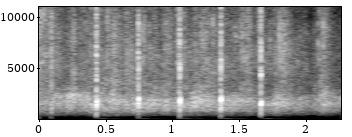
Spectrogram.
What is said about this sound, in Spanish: Regálale un fuerte aplauso a nuestro Dios.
